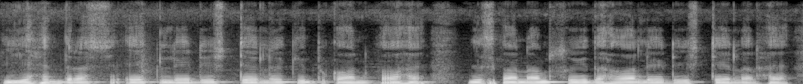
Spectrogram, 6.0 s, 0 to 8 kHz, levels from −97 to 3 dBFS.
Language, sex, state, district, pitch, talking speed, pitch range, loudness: Hindi, male, Uttar Pradesh, Lalitpur, 110 Hz, 160 wpm, 105-115 Hz, -17 LUFS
